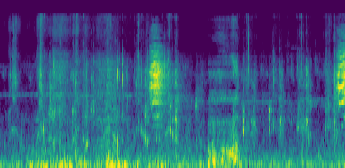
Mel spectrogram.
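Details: Dog chewing raw cow tongue, with slurping, tearing bites and a few louder moist smacks between quieter gnawing.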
